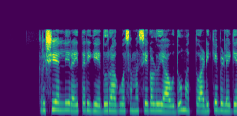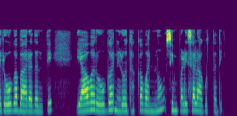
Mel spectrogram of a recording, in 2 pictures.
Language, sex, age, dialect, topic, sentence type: Kannada, female, 25-30, Coastal/Dakshin, agriculture, question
